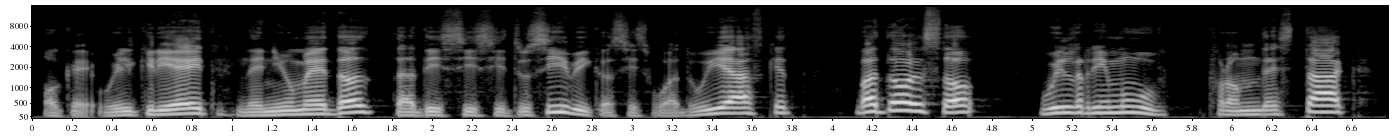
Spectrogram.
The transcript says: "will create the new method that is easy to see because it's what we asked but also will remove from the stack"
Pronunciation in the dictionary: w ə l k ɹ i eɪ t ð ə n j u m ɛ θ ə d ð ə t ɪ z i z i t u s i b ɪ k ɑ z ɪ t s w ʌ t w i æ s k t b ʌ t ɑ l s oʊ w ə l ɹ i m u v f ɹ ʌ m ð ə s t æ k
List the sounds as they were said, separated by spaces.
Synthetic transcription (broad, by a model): w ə l k ɹ i eɪ t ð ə n j u m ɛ t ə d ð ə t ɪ s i s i t u s i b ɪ k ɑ s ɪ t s w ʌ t w i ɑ s k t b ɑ t ɑ l s oʊ w ə l ɹ i m u v f ɹ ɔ m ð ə s t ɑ k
